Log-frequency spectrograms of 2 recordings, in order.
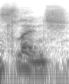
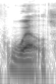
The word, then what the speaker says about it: Welch: reading really soon by Jenna Ellen Slench, which I also really hope I pronounced right. It's Welch, David. It's Welch.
